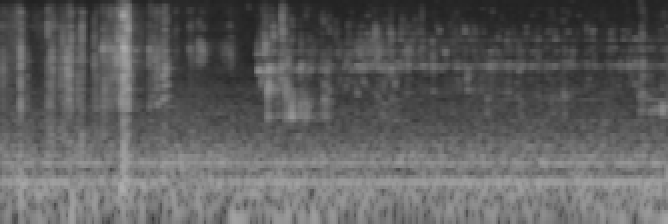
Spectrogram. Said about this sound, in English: And before we get started, I have a little ASMR for you guys. I was waiting to pour my glass of wine until I started recording because I thought it would sound cool. So here we go. Okay. I only got one shot of this.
